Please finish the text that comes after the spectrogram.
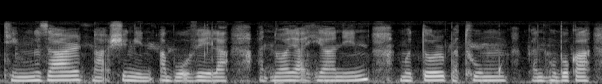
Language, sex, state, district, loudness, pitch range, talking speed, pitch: Mizo, female, Mizoram, Aizawl, -17 LUFS, 175-190 Hz, 170 wpm, 180 Hz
